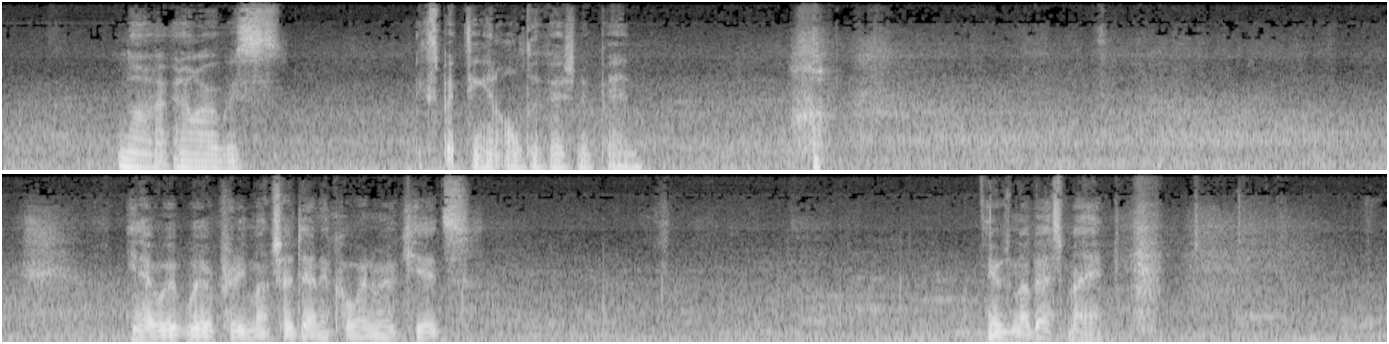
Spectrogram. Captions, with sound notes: ..no. No, I was... ..expecting an older version of Ben. Huh. You know, we were pretty much identical when we were kids. He was my best mate. (LAUGHS)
